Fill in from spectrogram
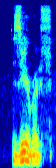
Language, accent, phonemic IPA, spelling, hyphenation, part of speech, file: English, Southern England, /ˈzɪəɹəʊθ/, zeroth, zeroth, adjective, LL-Q1860 (eng)-zeroth.wav
- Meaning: 1. In the initial position in a sequence whose elements are numbered starting at zero; the ordinal number corresponding to zero 2. Corresponding to a position preceding the first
